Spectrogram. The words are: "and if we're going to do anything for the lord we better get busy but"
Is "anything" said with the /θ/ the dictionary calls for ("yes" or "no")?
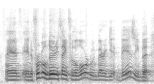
yes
